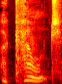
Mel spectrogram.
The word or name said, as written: account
